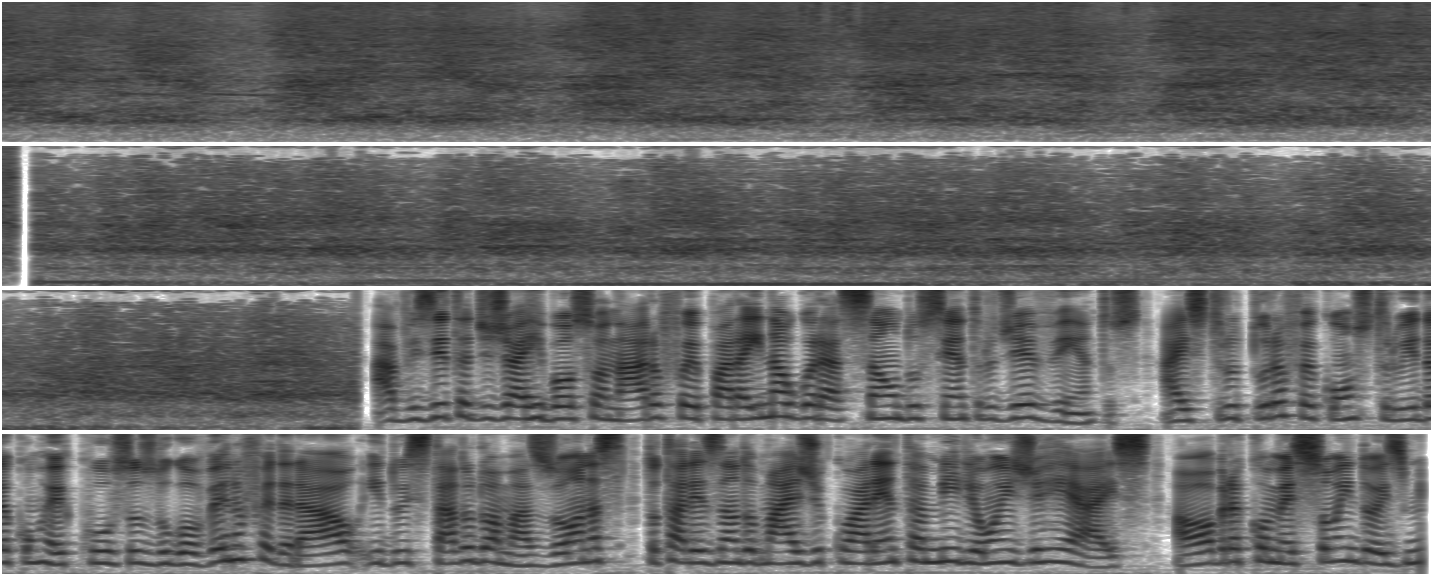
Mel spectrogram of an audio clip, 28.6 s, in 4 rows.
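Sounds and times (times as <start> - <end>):
crowd shouting political slogans: 0.0 - 16.1
speech: 16.3 - 28.5.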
